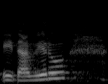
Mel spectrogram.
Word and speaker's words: Ida-Viru: And there is focus has been on Ida-Viru County. Apologizing for my pronunciation. It's good. You pronounced very well. It's Ida-Viru, and it's eastern part of Estonia.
